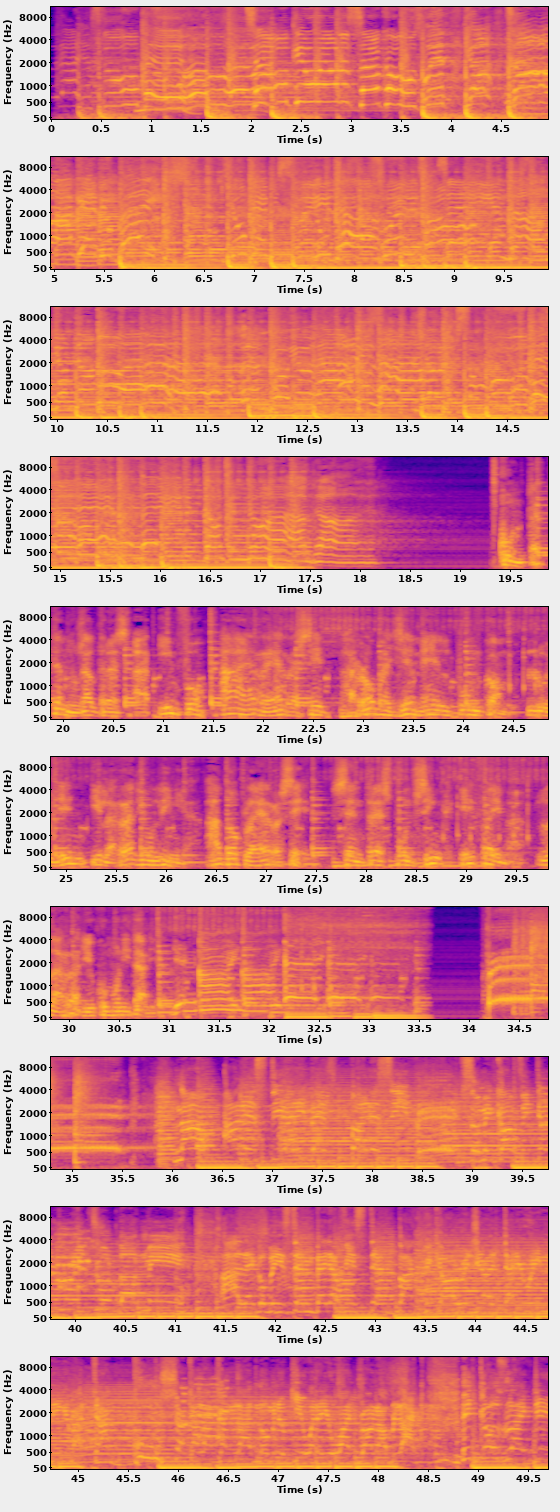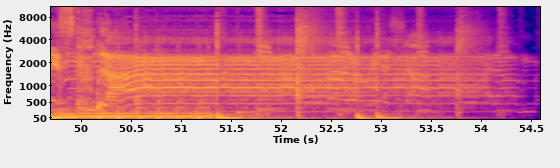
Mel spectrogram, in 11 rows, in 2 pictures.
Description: f7de886a939cbece727e47fffbad700cdd1bc414.mp3 Títol Ràdio ARRC Emissora Ràdio ARRC Titularitat Tercer sector Tercer sector Musical Descripció Música, adreça electrònica i identificació de l'emissora. Data emissió 2023-03-11 Banda Internet Localitat Torelló Comarca Osona Durada enregistrament 00:54 Idioma Català Notes Escoltada al Canal de Twitch de Ràdio ARRC.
